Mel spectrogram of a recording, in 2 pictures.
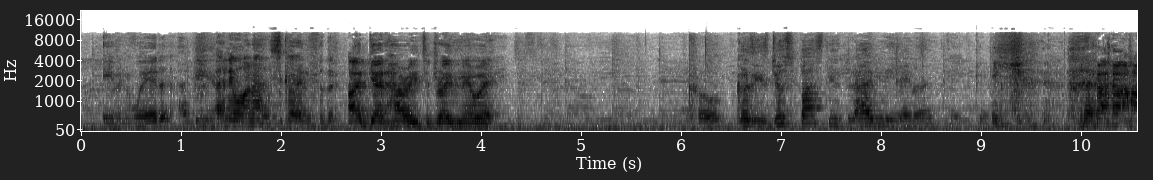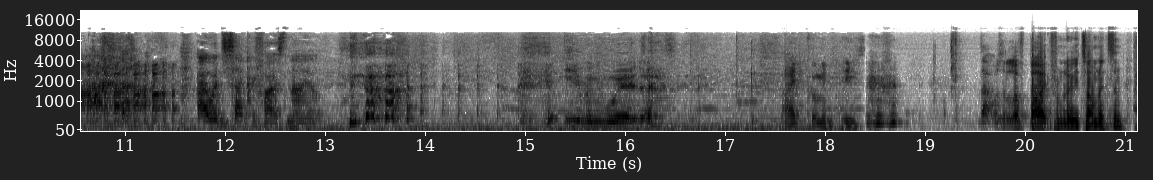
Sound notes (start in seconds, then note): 9.2 really loud laugh; 14.5 laughs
